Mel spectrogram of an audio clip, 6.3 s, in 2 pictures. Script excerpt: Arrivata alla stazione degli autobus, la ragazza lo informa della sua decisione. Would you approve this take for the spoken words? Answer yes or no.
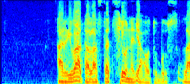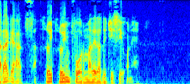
no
